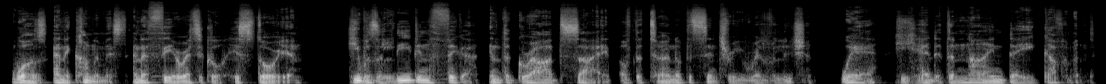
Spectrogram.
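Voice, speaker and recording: A man voicing a pedantic inner voice of encyclopedic knowledge in a game, narrating lore in a measured, learned, didactic way. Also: a bass voice, a little mellow, slightly rough, no room sound, studio quality, heavily acted. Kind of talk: scripted narration, delivering trivia.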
